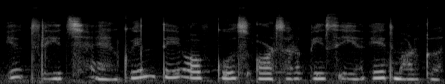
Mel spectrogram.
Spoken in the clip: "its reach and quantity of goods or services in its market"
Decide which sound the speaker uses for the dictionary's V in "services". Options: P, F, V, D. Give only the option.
P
